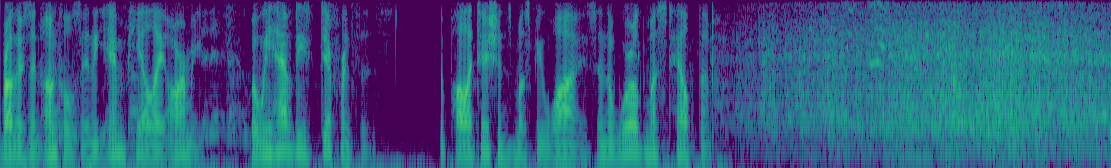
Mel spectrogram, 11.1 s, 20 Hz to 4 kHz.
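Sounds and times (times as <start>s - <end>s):
speech: 0.0s - 3.8s, 4.4s - 7.3s
truck laden with dried corn idling while backing into a distribution point in Angola: 7.3s - 11.1s.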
